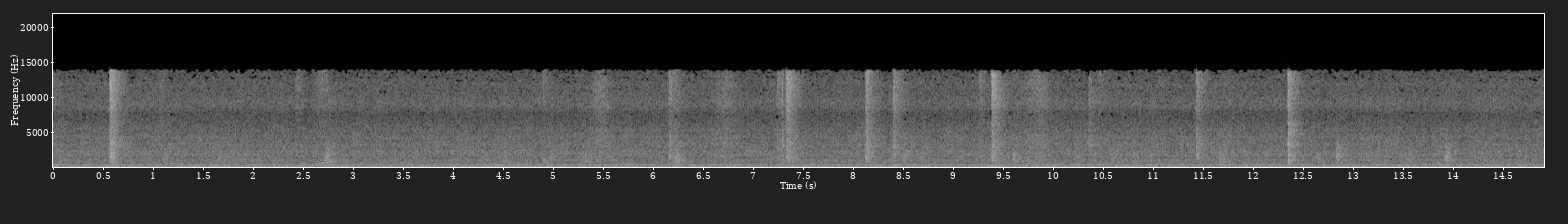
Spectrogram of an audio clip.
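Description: A condenser tumble dryer hums as its drum turns.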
